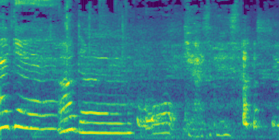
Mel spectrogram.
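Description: A toddler's voice singing a few long held notes, with a quick rise in pitch about a second in, then shorter, softer vocal sounds in the second half.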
